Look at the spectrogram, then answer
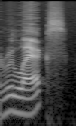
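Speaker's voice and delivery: relax, stress on second syllable -lax. Explaining how the word relax is really read: stress on relax's second syllable. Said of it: "не на перший склад, а на другий у нас наголос".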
